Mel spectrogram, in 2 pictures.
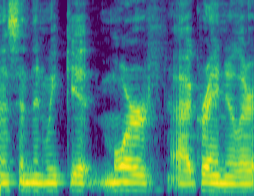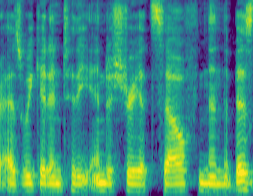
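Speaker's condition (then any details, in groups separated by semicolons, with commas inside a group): No condition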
